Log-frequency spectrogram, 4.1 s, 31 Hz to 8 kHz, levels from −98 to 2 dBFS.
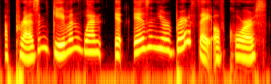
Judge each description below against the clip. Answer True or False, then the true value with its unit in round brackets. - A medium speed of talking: True (145 wpm)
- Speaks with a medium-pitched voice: False (260 Hz)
